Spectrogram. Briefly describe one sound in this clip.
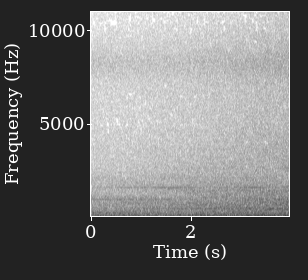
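An electric locomotive hums loudly as it passes close by.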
